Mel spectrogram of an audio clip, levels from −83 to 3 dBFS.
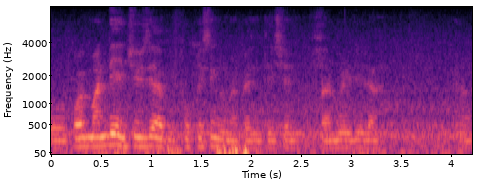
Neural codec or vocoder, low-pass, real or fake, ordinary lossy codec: none; none; real; none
